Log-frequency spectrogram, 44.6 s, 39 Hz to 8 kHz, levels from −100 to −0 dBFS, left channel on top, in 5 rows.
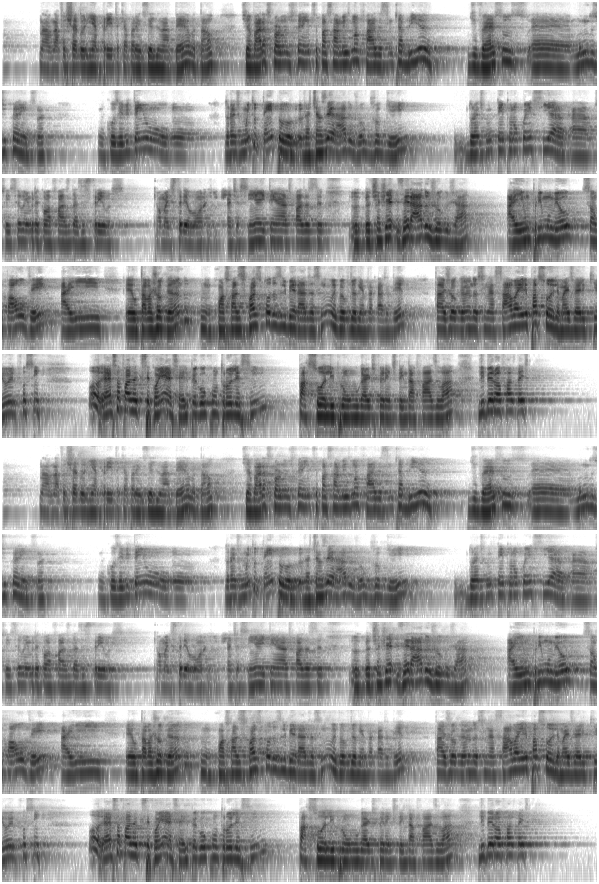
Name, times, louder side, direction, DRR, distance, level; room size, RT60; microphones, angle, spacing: voice 1, 0.6-3.2 3.6-6.5 7.0-9.6 10.4-11.8 12.3-15.0 15.7-19.6 20.1-24.9 25.4-32.8 33.3-36.6 37.0-39.7 40.1-43.6, left 3 dB, 85° left, 4 dB, 0.8 m, -23 dB
26.5 x 18.5 x 8.1 m, 1.3 s
head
